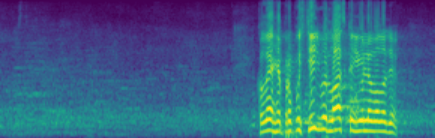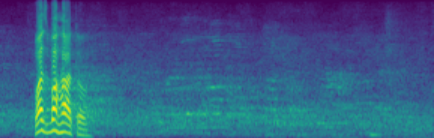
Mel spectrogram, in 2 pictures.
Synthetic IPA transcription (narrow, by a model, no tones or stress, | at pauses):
kɔlˠɛɦɪpɾɔpʊsʲtʲitʲbʊd̪lˠɑskɐjulʲɐʋɔlˠɔd̪ɪ | ʋɑzbɐɦɑt̪ɔ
